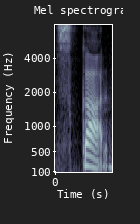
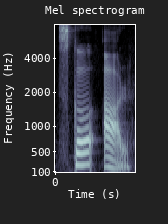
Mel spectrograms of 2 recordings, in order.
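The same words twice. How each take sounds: First: Said in the usual way. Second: स्क आर split by a pause; two separate parts, स्क and आर; sounded out. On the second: Shown as a demonstration. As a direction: say स्क, wait, then आर. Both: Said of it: "इसको pronounce करेंगे स्क".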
